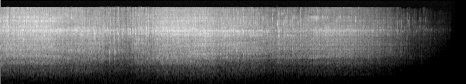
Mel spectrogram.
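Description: A wooden rainstick trickles with a soft, rushing patter that slowly fades away.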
